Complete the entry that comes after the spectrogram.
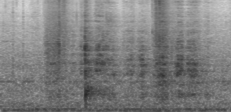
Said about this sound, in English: Now we can use a knife just to cut through it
